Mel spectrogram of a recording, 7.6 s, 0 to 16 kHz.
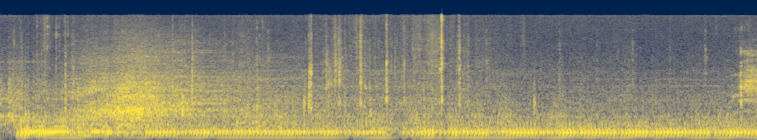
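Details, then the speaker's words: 2006 Nissan Sentra SE-R Spec V, built head, cammed, Uprev tuned, on reflashed map 3 meant to fix random dying at idle in neutral; broken flex pipe: steady even low idle hum, no hunting; fairly decent idle. "Has a fairly decent idle."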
